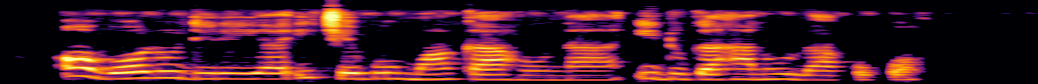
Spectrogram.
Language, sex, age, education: Igbo, female, 15-29, tertiary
